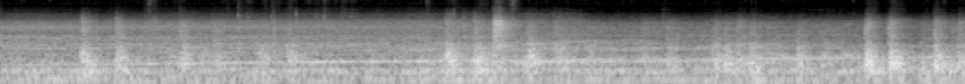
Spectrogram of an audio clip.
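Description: Wheels of an electric commuter train clatter over rail joints.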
